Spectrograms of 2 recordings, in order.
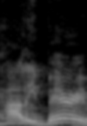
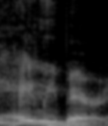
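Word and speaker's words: Halle: The way But Haley that's not spells how it's hers pronounced. here. People always say Haley like Holly Berry, but we don't say Haley Berry.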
